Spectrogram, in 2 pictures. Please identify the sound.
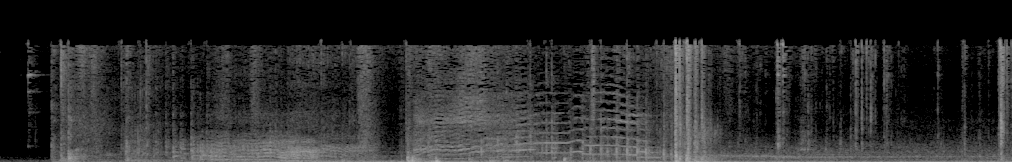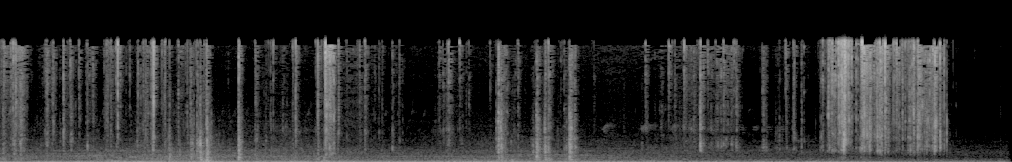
Opening a front door from the inside, walking outside and closing the door, then locking it. Keys jingle at the end. It is a summer day outside.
